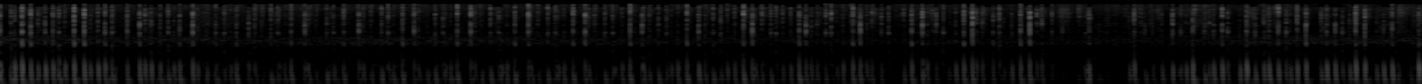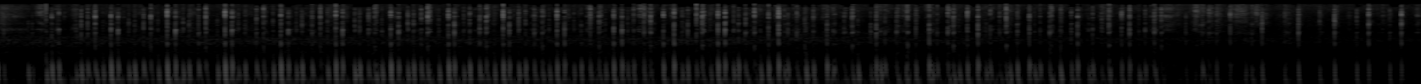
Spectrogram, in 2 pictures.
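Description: A small, flat cork board held upright is tapped and scratched with fingertips and nails. The result is a dense, irregular stream of soft, dull tapping and scratchy rustling that stays heavy in the low end, with no ring after each touch.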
